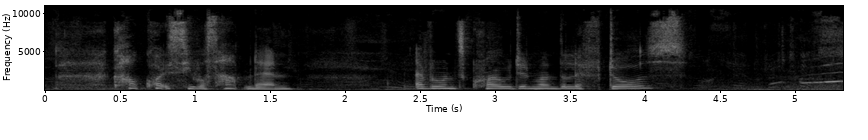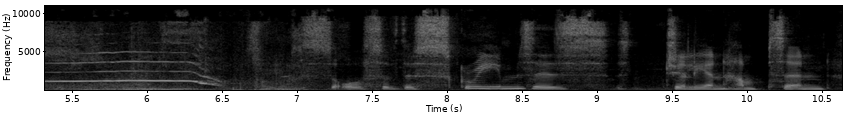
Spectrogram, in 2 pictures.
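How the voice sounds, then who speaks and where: An actress voices a young woman telling an audio drama whodunit. She is wry and exasperated, at a middling pitch, with clear noise behind her. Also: lightly acted. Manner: wry, sardonic. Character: Kara, exasperated young woman narrating her murder mystery. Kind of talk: audio drama narration and dialogue.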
